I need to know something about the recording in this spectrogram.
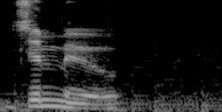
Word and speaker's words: GM: That is how it's pronounced, but it is It's an pronounced acronym. It stands Jimu. for Gundam Mass Production. Yes, Jimu.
